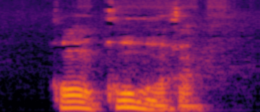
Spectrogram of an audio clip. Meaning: first/third-person singular present subjunctive of concourir
- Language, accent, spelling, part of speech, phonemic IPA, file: French, Canada, concoure, verb, /kɔ̃.kuʁ/, LL-Q150 (fra)-concoure.wav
